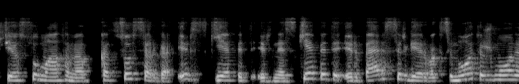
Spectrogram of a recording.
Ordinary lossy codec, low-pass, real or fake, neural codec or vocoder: Opus, 24 kbps; 10.8 kHz; real; none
